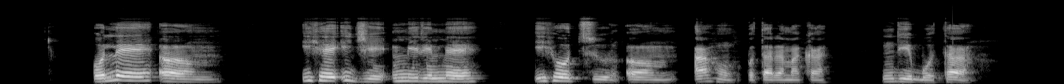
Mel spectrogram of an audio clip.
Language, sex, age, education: Igbo, male, 30-45, tertiary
